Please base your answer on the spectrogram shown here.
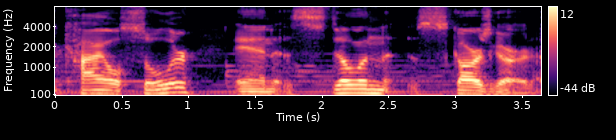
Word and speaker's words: Skarsgård: Soler and still in skarsgård I believe is how you say it I'm sorry if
